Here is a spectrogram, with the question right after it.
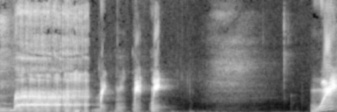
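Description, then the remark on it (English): A person imitates a sheep's bleat: one loud, wavering, nasal "baa", followed by brief bits of talking and a short pause before another voice begins. “So the icon that we chose to place in the threat slot was a sheep.”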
